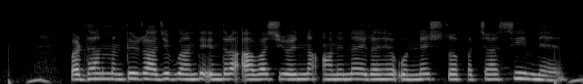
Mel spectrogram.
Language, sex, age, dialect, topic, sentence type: Maithili, female, 25-30, Bajjika, agriculture, statement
